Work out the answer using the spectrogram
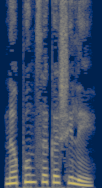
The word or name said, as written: ನಪುಂಸಕಶಿಲೆ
